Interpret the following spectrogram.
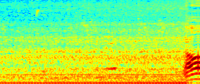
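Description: A car engine idling steadily: a low, even hum with a faint steady drone.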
